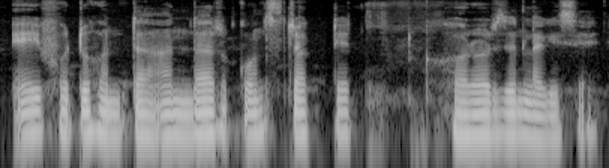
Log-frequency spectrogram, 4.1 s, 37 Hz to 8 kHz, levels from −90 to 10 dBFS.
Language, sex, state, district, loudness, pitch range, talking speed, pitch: Assamese, male, Assam, Kamrup Metropolitan, -18 LUFS, 105-115 Hz, 120 wpm, 110 Hz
